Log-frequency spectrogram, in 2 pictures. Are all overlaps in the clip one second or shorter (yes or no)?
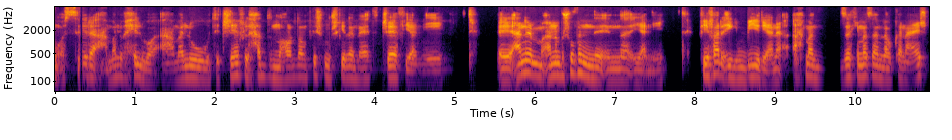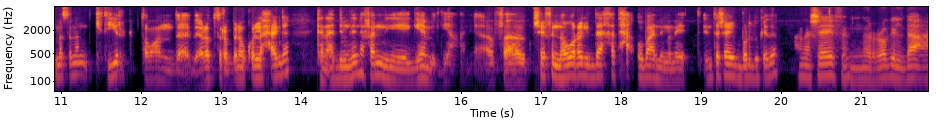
yes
